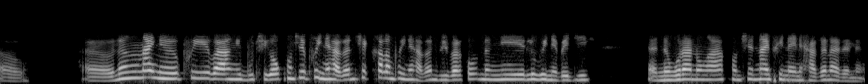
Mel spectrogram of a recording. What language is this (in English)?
Bodo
